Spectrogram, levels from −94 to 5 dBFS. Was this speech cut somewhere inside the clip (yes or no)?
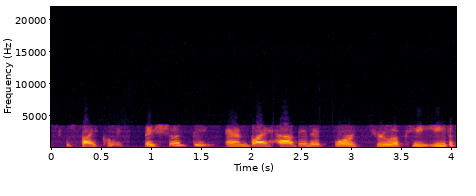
yes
